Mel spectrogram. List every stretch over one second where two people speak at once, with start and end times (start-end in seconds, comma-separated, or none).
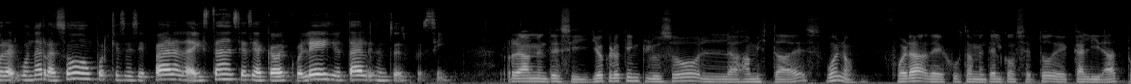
none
